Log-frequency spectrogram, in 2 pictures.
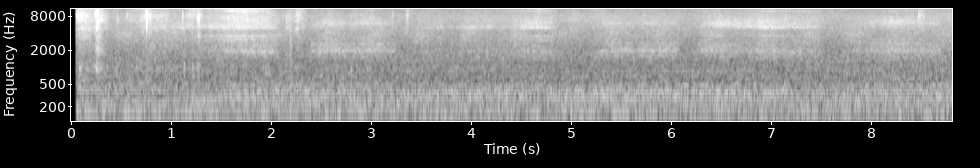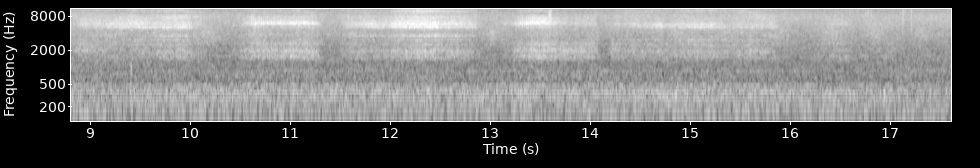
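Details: Siberian Husky puppy named Axel, tired in the morning, snoring loudly indoors: soft hissing breaths rise and fall roughly every one and a half to two seconds over a steady low rumble.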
